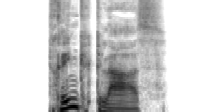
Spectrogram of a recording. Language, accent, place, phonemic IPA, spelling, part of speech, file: German, Germany, Berlin, /ˈtʁɪŋkɡlaːs/, Trinkglas, noun, De-Trinkglas.ogg
- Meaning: drinking glass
